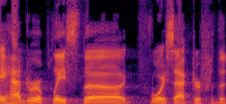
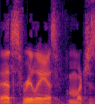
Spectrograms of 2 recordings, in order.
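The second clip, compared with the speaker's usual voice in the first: normal talking voice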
